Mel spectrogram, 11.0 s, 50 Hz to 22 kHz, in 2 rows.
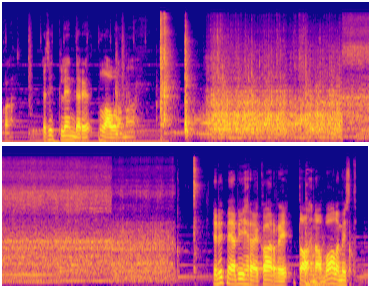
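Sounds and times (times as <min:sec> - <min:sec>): blender running: 0:02.9 - 0:08.1.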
